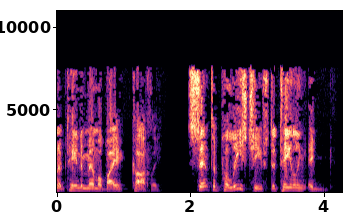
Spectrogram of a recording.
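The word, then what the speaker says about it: Kochly: In March 17, 2009, presentation before a county board of supervisors over proposed budget cut, District Attorney Robert Cockley, K-O-C-H-L-Y, I believe that would be pronounced Cockley,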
